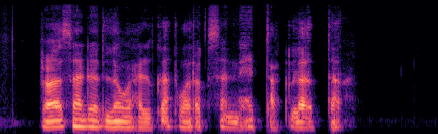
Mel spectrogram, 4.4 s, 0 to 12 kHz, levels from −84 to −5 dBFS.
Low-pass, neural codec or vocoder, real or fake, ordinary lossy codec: 10.8 kHz; codec, 24 kHz, 1 kbps, SNAC; fake; Opus, 64 kbps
